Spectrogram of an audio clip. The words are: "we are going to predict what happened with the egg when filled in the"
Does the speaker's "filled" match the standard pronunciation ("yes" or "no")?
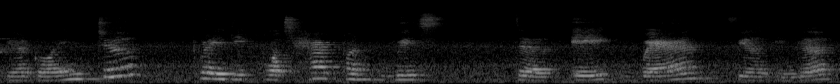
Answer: no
